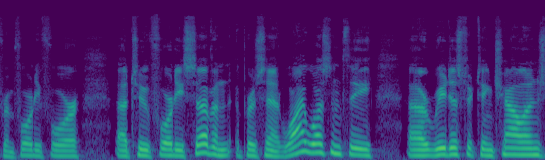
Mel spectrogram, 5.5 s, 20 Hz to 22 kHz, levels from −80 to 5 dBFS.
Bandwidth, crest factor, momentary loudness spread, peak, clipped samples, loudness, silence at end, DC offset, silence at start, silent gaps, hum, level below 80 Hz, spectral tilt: 15 kHz; 14 dB; 7 LU; -12 dBFS; under 0.1%; -26 LUFS; 0 s; under 0.1%; 0.05 s; none; none; -62 dBFS; -6.5 dB/octave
